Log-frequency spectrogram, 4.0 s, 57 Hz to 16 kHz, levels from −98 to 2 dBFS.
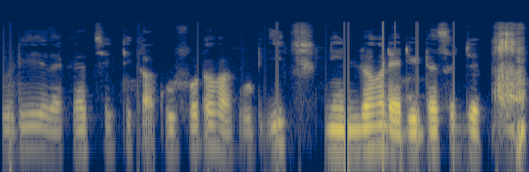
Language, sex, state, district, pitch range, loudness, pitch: Bengali, male, West Bengal, North 24 Parganas, 115-125 Hz, -26 LUFS, 115 Hz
